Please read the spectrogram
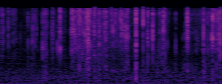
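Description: Clear plastic packaging on a roll of washi tape crinkling as it is picked up and handled. Most of the crackle falls between about half a second and a second and a half in.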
